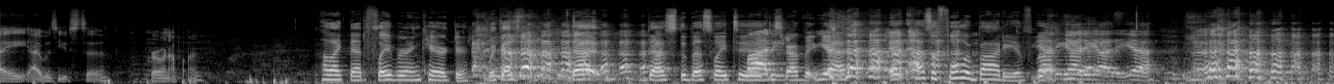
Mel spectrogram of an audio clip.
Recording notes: Undisciplined Live. We recorded at Art Ventures in Fayetteville.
